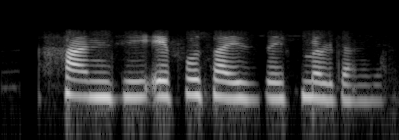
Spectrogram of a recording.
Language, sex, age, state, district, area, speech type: Punjabi, female, 18-30, Punjab, Fazilka, rural, conversation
